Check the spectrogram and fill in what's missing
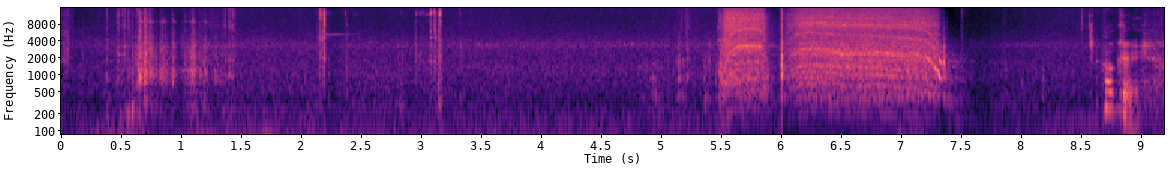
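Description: A cordless drill with a nearly dead battery drives 2.5-inch screws into a compost toilet door in a tiny house, with short whirring bursts, clatter and handling noise, then a longer close buzzing run, with faint talk between.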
